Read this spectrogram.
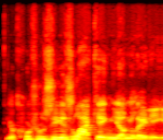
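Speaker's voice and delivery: very loud, high, haughty, imperious tone. Reading a scene aloud, a character scolds a young lady: very mock imperious voice. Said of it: "she says in a very mock imperious voice".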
